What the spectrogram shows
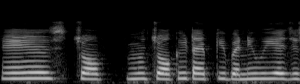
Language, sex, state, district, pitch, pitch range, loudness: Hindi, female, Uttar Pradesh, Deoria, 260 Hz, 250-270 Hz, -23 LUFS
